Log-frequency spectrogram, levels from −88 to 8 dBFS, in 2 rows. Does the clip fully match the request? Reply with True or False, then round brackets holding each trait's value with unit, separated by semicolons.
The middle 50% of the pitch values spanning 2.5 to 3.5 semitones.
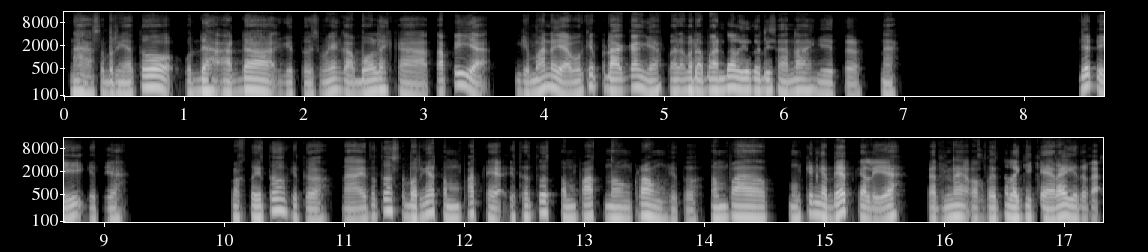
True (2.8 semitones)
